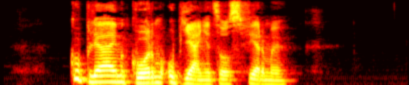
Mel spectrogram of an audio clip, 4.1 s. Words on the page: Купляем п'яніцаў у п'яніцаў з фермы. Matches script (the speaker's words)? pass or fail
fail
